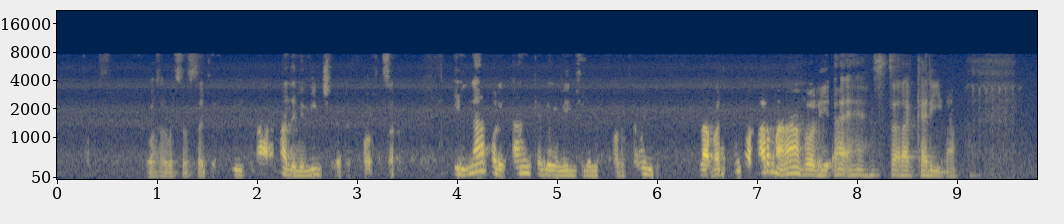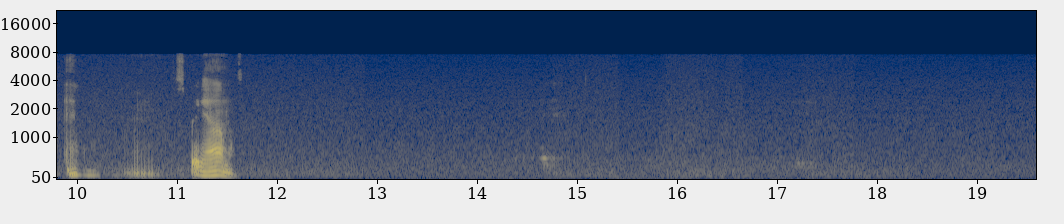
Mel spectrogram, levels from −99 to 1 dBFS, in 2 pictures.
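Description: From 0.06 to 1.97 s, and again at 3.44–3.73 s and 6.29–6.98 s, a faint second voice sits about 35 dB under the speech. This is the other side's voice leaking through, likely loudspeaker playback that the echo canceller failed to subtract. It adds a voice rather than removing one.

Overlapping this, from 0.11 to 7.33 s, the main talker's speech is suppressed in double talk for about 5 s in total, dipping by up to about 25 dB. The canceller likely mistook the talker for echo while both spoke. This takes away the talker's own level, unlike leakage, which adds an extra voice.

Two brief leaks follow. At 14.64–14.8 s the other side's voice comes through more strongly, about 25 dB down. At 17.2–17.28 s a short scrap sits around 40 dB down.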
